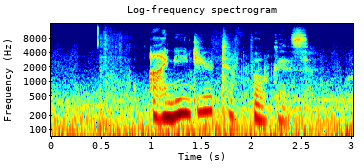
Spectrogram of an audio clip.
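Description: An elderly man speaks calmly and gently.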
